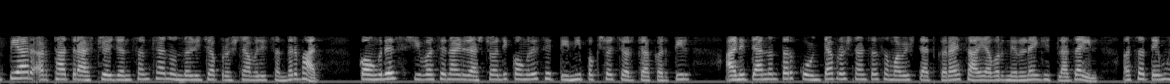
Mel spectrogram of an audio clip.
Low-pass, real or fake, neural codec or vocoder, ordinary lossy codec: 3.6 kHz; real; none; none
